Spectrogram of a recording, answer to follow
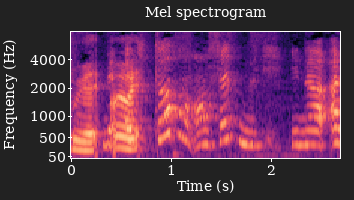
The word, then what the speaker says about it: Hector: Hector. Hector, oui, on l'entend pas, c'est un H muet. Mais Ouais, ouais. Hector, en fait, il a H pas muet, mais wow, on l'entend pas.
